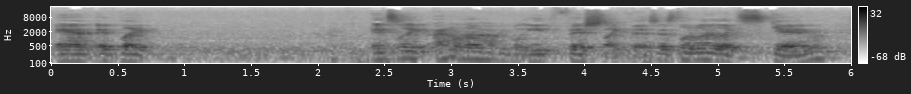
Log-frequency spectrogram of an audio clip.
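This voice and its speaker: A man's voice: mid-range voice, normal speed. A young man chatting casually as a co-host, telling rambling stories full of fillers and laughs. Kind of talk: casual chat. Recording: echoey room, far from the mic, noisy.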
